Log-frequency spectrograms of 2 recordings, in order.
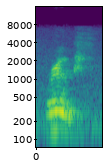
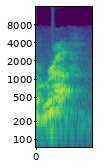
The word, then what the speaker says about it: roof: Yeah, actually, you know, this the way you say roof, it sounds almost like a short U sound, like in the word rough.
